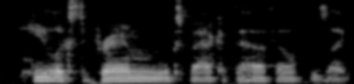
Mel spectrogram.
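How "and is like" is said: usual speaking voice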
